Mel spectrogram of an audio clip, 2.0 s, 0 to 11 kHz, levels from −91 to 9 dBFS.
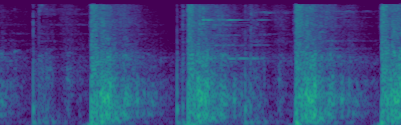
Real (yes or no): no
